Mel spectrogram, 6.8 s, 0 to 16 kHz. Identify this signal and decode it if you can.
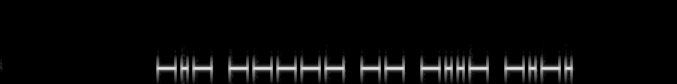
Morse code, heard as a keyed tone, about 20 wpm, 700 Hz. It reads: K0MXC
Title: Speed Racing - USA 1x3 Call Signs 17wpm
